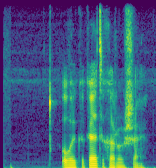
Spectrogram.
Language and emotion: Russian, positive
